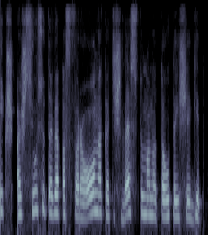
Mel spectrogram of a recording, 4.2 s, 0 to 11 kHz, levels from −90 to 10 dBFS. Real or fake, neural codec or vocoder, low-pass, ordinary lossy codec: fake; codec, 16 kHz in and 24 kHz out, 1.1 kbps, FireRedTTS-2 codec; 9.9 kHz; Opus, 24 kbps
